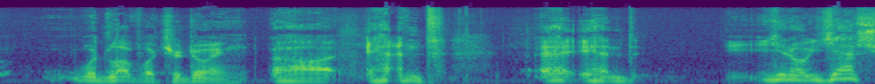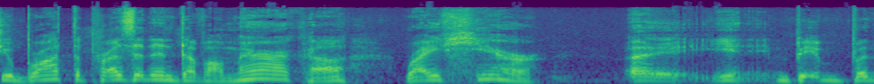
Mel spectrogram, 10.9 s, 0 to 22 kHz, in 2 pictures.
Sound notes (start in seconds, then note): 2.1 they chuckle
